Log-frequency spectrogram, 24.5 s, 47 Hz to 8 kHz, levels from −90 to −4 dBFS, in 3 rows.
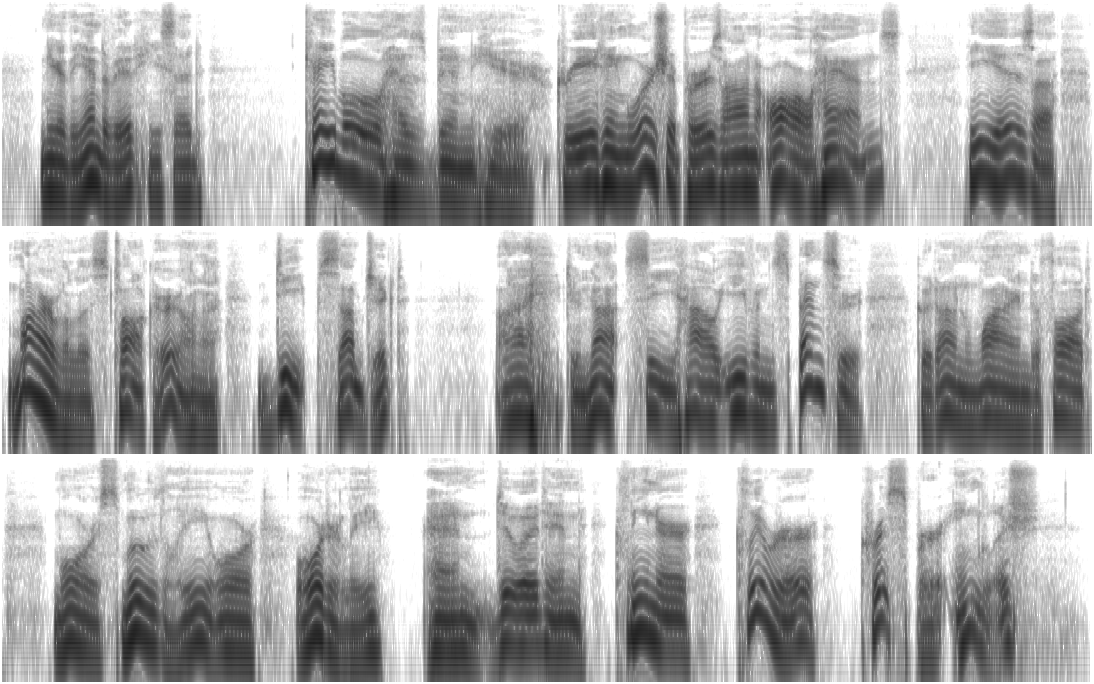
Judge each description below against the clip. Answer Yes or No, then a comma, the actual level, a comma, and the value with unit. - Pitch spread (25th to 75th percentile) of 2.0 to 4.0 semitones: No, average, 4.8 semitones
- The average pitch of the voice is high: No, low, 110 Hz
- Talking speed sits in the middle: No, slow, 115 wpm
